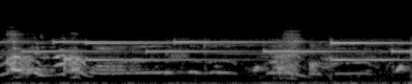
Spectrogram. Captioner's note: baby cries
